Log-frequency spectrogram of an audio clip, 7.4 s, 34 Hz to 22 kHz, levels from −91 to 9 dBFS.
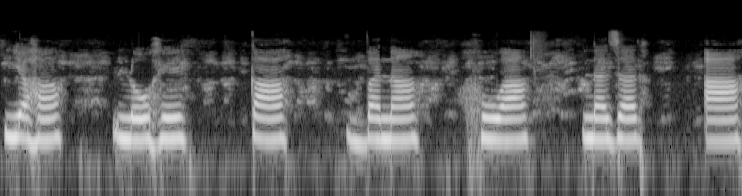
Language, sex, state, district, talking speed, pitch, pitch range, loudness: Hindi, female, Madhya Pradesh, Dhar, 55 wpm, 220 Hz, 215-230 Hz, -13 LUFS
